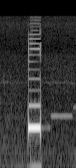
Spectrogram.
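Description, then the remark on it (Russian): A short, loud electronic telephone tone sounds alone, followed by softer, steady beeps stepping up in pitch, like the signal tones on a phone line, on a call to a number that does not answer. “Номер не отвечает. То есть взяли, включили записи, бросили трубку.”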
